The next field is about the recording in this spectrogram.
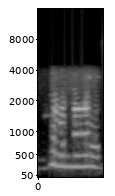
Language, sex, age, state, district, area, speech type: Odia, female, 18-30, Odisha, Nabarangpur, urban, conversation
